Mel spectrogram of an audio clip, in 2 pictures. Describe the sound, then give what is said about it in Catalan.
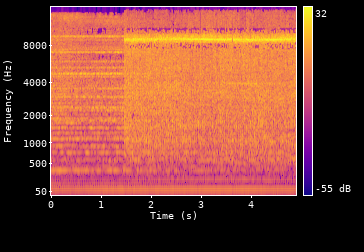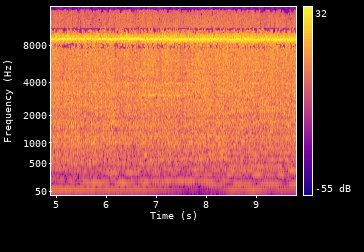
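A helicopter landing on the rooftop of a skyscraper, rotor thudding loudly and steadily over a broad engine whine, its pitch shifting as it descends and settles; no voices. “Aquest so és el d'un helicòpter aterrant al terrat d'un gratacel.”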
